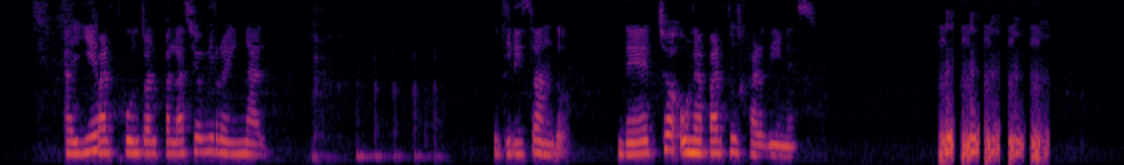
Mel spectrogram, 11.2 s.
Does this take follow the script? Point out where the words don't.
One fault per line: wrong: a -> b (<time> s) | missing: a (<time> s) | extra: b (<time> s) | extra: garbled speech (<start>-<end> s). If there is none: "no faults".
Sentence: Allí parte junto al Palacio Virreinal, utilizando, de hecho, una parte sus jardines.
no faults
